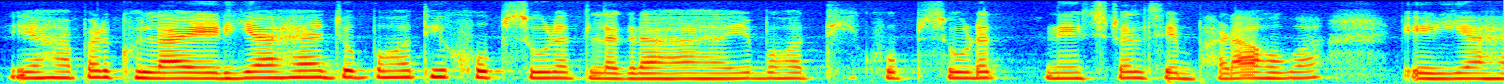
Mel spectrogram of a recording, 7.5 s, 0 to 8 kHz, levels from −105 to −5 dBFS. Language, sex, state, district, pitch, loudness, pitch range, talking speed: Hindi, female, Bihar, Araria, 215 Hz, -19 LUFS, 205-230 Hz, 185 wpm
